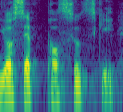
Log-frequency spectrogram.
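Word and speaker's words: Józef Piłsudski: It's Joseph Pilsudski for those of you Pilsudski, but it's pronounced Józef Pilsudski.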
